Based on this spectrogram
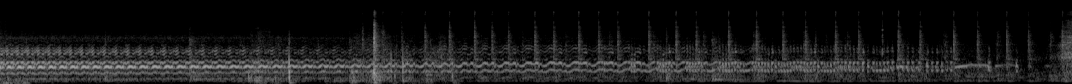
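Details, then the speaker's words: Running furnace blower on a poorly installed, roughly 850 CFM HVAC unit during an emergency no-heat call: worn blower motor bearings give a warbling, chirpy squeal, then steady ticking about three times a second. "I don't know if you hear that the bearing definitely are making some sort of noise okay the worst most concerning noises in the world but they are noises nonetheless"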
